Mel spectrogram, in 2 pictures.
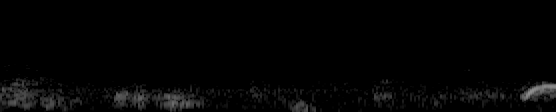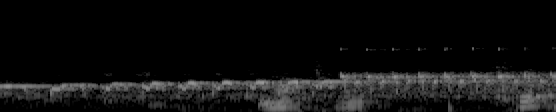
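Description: Spotted Nightjar: a fast run of yelping notes that climb steadily in pitch and quicken into a gobbling series, after a few seconds of quiet room murmur.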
